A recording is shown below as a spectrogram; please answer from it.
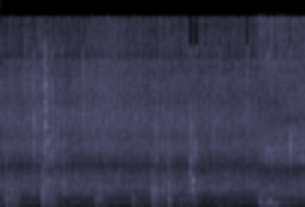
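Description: Onion bhaji crackle gently as they fry in oil, a soft, fairly faint sizzle with a few light scraping stirs at intervals.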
